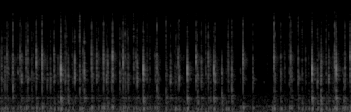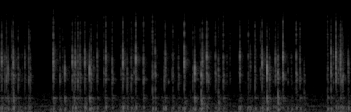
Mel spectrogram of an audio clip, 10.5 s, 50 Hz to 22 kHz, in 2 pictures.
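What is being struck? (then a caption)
Mechanical keyboard, aluminium case with ABS plastic keycaps. A 65% Space65 Cybervoyager mechanical keyboard with an aluminum case, ABS keycaps and Holy Panda switches is typed on continuously with the fingertips of both hands. Rapid, bright clacking keystrokes centered around 2 kHz come in dense bursts, with brief pauses near 4, 6 and 10 seconds, over a faint low thock from the case.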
